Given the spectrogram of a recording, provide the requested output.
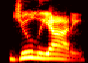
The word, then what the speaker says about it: Giuliani: Giuliani.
